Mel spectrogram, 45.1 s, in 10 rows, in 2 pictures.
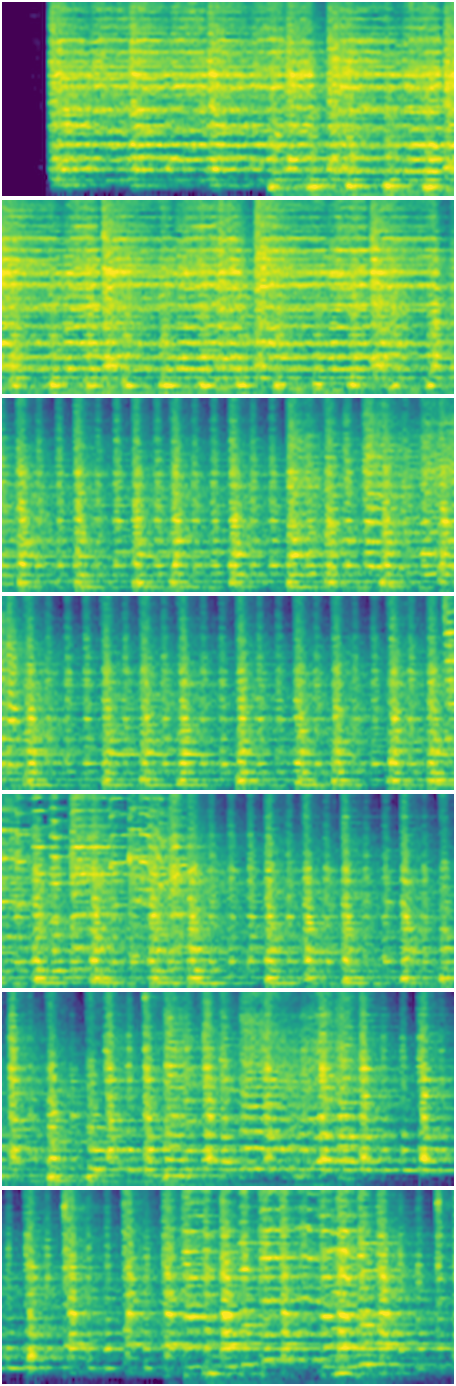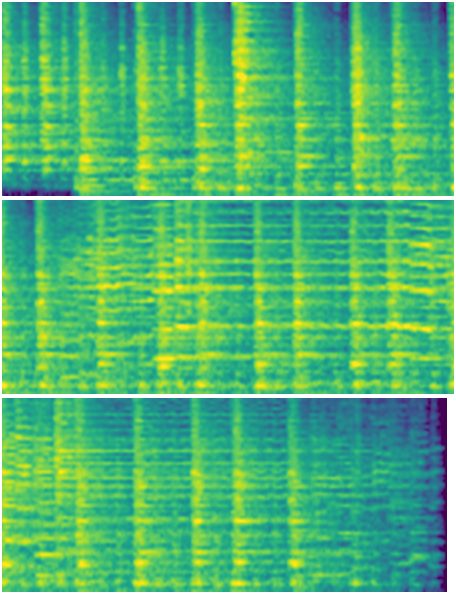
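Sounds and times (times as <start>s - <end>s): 
string quartet in C: 0.4s - 45.1s.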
